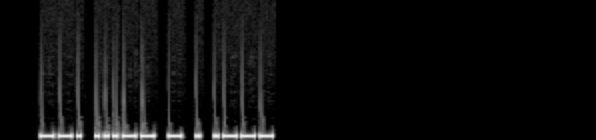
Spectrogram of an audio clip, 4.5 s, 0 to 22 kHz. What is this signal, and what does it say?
Morse code, heard as a keyed tone, about 36 wpm, 700 Hz. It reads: G3TEJ
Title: DXCC-100 Call Signs - 5 Characters - Repeated 3x - 35wpm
